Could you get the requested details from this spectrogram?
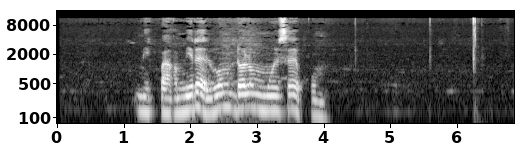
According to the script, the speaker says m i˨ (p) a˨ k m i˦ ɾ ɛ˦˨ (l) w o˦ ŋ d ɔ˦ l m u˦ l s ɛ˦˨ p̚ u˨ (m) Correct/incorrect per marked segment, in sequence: incorrect, correct, correct

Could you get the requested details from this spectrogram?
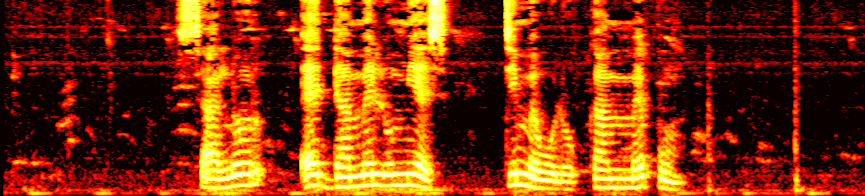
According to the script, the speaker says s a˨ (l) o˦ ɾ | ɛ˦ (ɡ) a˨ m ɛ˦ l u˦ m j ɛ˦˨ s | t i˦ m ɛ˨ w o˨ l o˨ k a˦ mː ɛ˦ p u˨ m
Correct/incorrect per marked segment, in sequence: correct, incorrect

